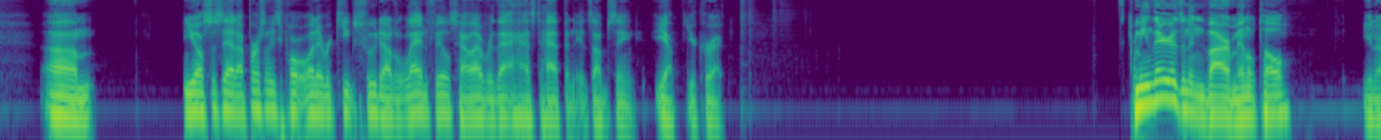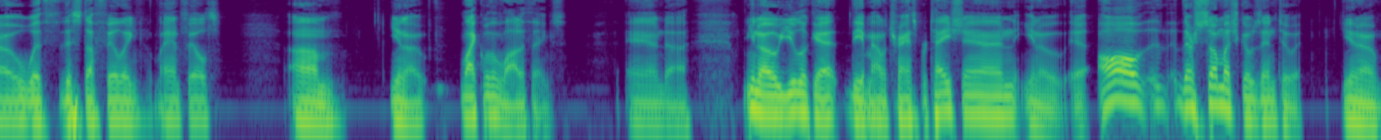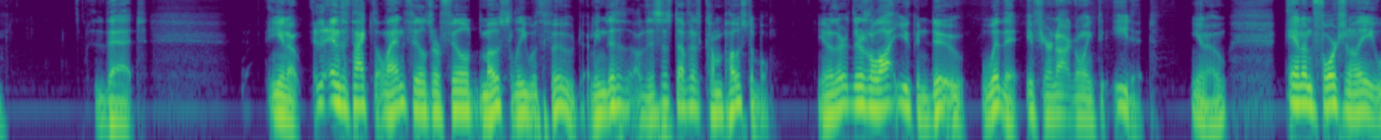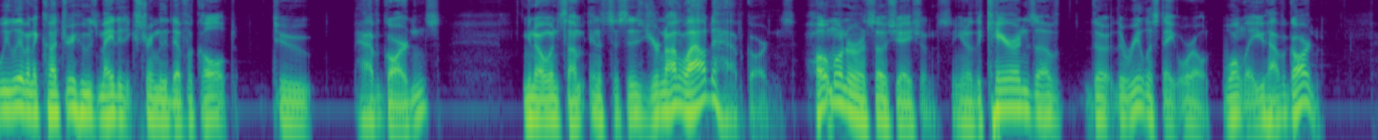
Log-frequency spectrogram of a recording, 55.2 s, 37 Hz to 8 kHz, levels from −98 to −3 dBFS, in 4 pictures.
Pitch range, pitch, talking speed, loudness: 90-120 Hz, 110 Hz, 170 wpm, -27 LUFS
